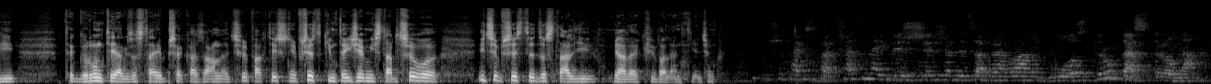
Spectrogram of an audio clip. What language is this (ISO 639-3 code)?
pol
